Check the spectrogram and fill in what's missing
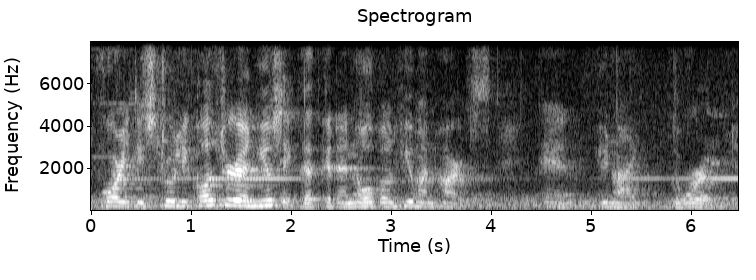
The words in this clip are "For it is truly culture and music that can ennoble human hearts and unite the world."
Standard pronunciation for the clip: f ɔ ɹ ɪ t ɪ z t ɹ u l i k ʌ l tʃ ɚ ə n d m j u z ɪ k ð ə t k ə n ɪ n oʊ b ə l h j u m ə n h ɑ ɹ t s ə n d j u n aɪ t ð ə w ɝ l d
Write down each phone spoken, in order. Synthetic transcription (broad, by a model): f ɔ ɹ ɪ t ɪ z t ɹ u l i k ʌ l tʃ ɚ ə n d m j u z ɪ k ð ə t k ə n ɪ n oʊ b ə l h j u m ə n h ɑ ɹ t s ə n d j u n aɪ t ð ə w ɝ l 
